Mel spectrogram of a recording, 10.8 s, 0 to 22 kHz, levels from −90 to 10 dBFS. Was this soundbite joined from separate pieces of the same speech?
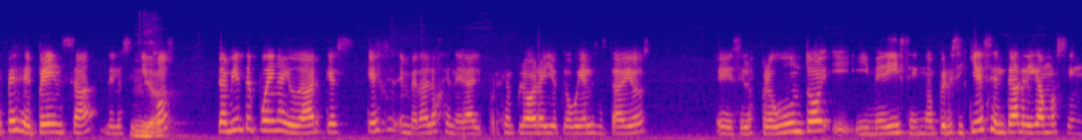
no; 0 cuts

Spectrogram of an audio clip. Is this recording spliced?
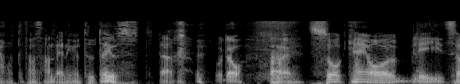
no; 0 cuts

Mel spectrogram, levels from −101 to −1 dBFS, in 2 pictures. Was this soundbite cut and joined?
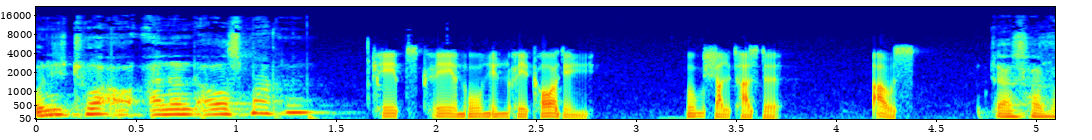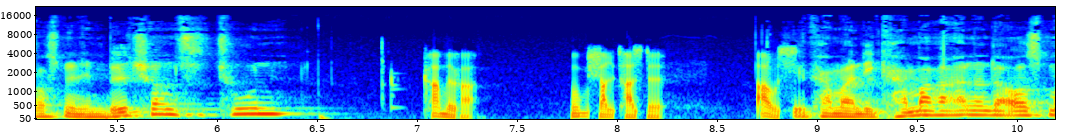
no; 0 cuts

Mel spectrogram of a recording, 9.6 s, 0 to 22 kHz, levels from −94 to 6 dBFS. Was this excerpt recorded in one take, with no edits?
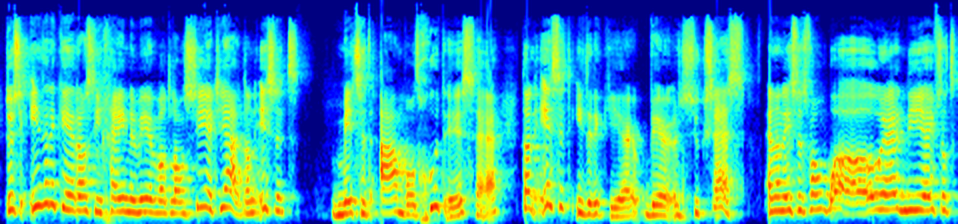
no; 1 cut; at 7.6 s

